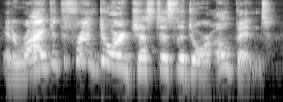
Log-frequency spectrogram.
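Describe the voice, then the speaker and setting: Female storyteller for middle-grade read-aloud. Animated intonation, husky edge, dramatic but conversational. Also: on the high side, normal speed. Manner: expressive, chatty when commenting to listeners. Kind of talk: dramatic children's book read-aloud with casual asides.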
